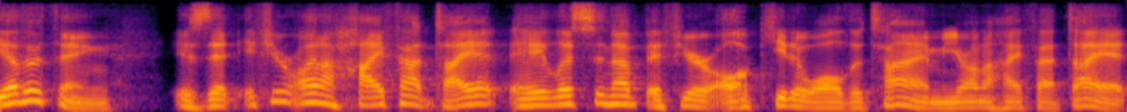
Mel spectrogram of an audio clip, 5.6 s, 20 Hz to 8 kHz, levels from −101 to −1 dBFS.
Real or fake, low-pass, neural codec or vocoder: fake; 7.2 kHz; codec, 16 kHz, 0.8 kbps, ZipCodec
